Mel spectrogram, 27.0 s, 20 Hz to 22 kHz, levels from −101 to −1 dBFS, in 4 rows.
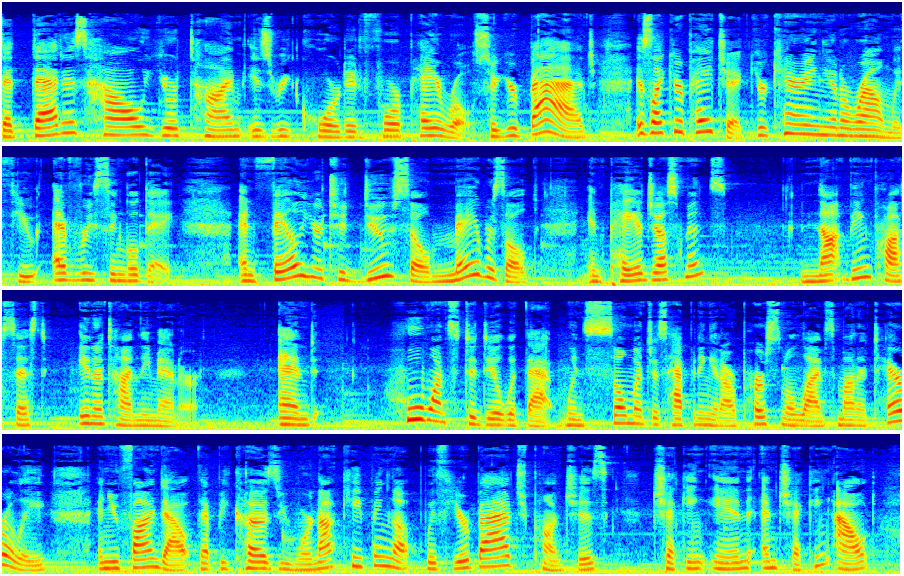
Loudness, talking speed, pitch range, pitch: -21 LUFS, 180 wpm, 155-215 Hz, 180 Hz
